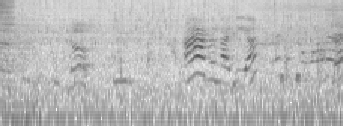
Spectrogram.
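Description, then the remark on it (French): A stream trickles and splashes steadily throughout, a continuous watery wash, while children playing in the stream call out intermittently in high voices over it, loudest around the middle. “Parce que les enfants aiment vraiment jouer dans le ruisseau.”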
